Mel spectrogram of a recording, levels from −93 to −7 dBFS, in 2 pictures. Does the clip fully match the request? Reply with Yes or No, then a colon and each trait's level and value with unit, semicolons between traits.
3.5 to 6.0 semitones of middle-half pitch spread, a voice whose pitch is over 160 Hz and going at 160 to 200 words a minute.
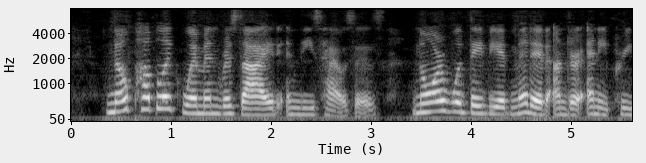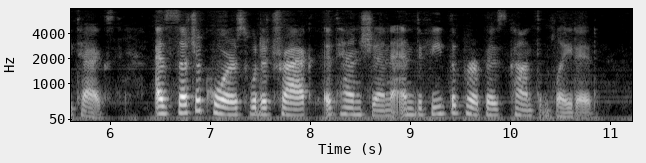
No: average, 4.3 semitones; high, 190 Hz; average, 145 wpm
